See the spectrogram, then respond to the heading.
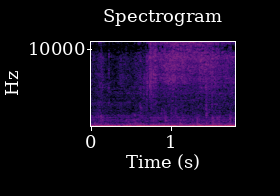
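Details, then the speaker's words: BMW X5 E53 driving at low speed: steady low moan and drag from the drivetrain, no knocks; transfer case or transmission suspected, passenger CV axle has slight play; source unconfirmed. "of a noise in it the hell is that noise do you hear that yeah there's like uh like a moaning do we have a transfer case problem or do we not or do you have a transmission issue"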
